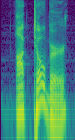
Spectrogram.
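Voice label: "october", English, male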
